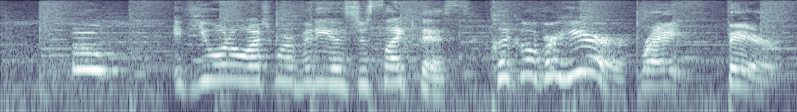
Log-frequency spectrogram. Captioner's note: whooshing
